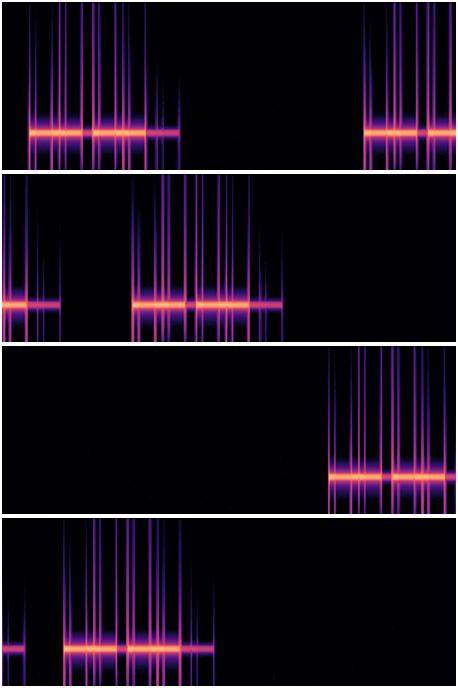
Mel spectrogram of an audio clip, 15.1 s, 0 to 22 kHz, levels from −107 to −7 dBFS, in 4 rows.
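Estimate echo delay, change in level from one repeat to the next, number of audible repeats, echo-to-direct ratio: 50 ms, no regular repeats, 2, -2.5 dB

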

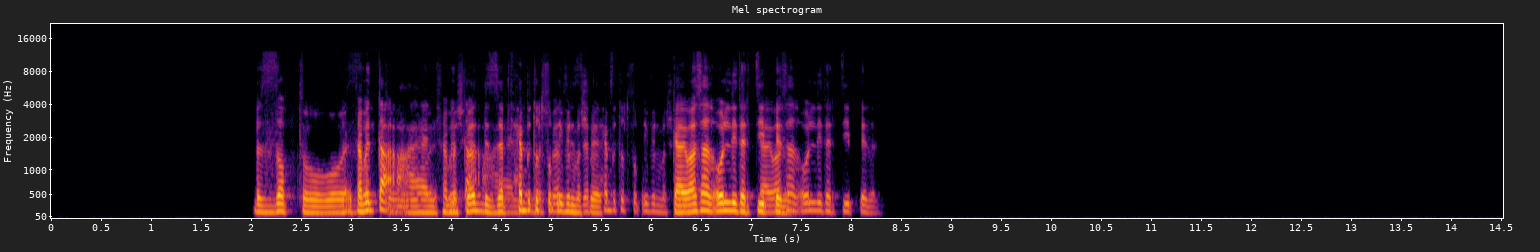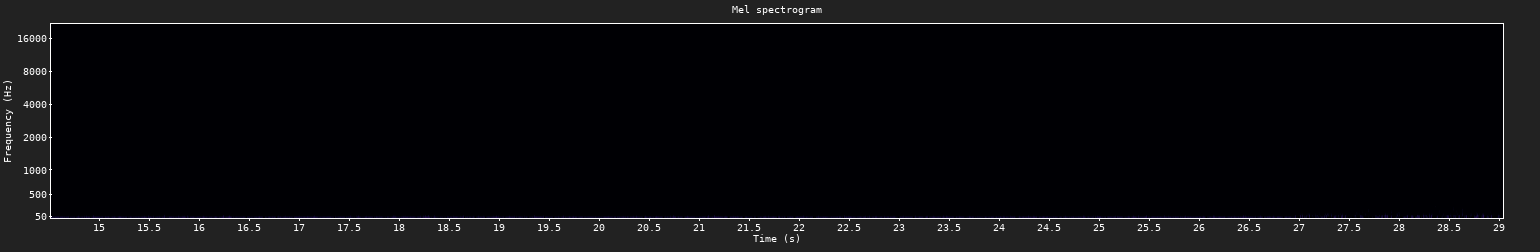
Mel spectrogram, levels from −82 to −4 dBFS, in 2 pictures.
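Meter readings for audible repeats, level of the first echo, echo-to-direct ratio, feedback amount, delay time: 1, -9.5 dB, -9.5 dB, no regular repeats, 853 ms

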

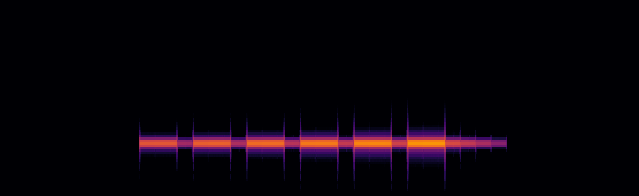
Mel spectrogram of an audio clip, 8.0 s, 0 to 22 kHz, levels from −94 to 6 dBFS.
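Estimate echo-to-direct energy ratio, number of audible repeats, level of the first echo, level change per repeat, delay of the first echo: -19.0 dB, 3, -20.0 dB, -6.5 dB, 192 ms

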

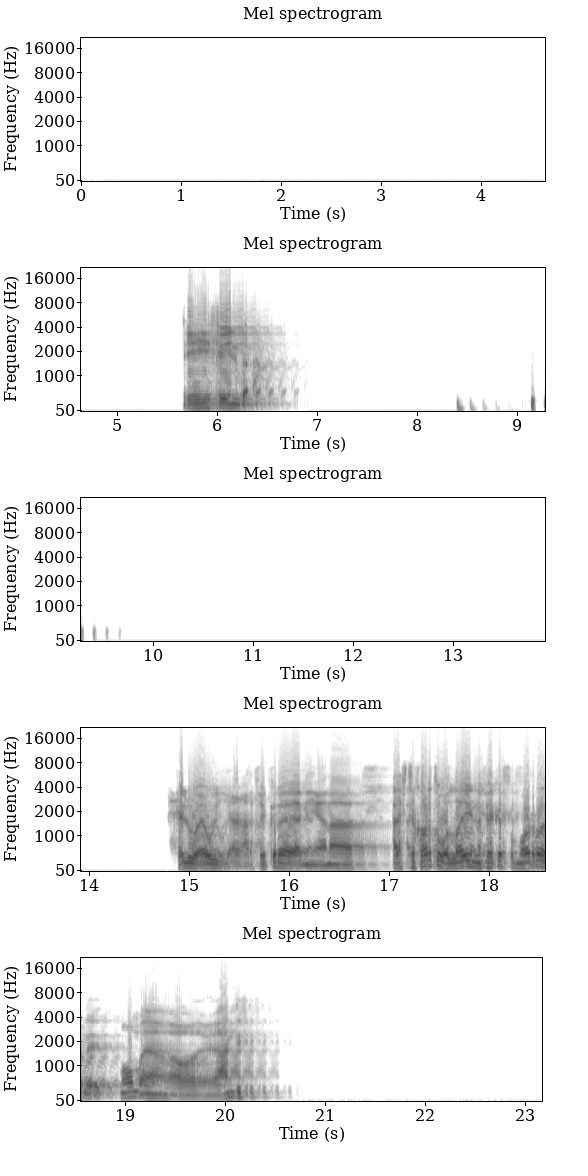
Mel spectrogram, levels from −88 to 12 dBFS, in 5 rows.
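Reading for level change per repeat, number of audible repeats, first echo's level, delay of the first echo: -8.5 dB, 3, -13.0 dB, 128 ms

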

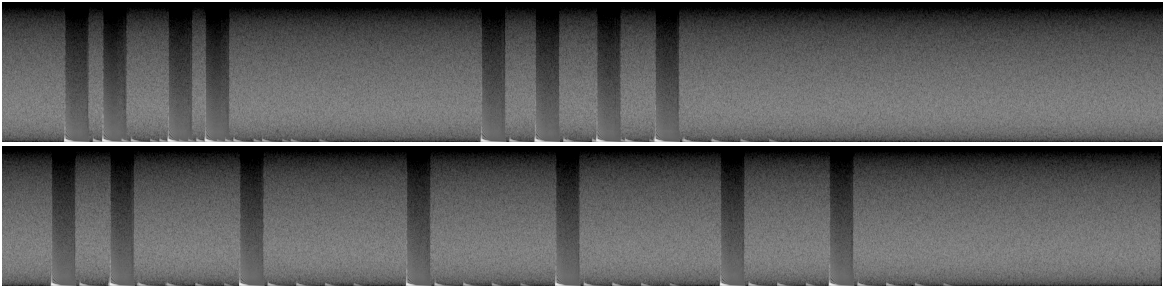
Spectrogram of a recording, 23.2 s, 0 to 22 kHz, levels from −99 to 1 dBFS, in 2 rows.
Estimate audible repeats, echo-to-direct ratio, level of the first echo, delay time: 3, -19.0 dB, -20.0 dB, 286 ms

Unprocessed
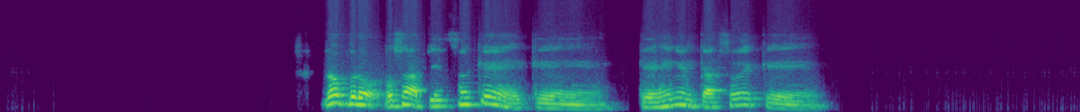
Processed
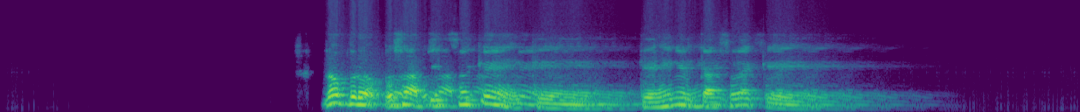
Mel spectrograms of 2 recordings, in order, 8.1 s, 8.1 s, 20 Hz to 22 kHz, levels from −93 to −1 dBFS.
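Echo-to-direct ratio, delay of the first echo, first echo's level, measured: -9.5 dB, 262 ms, -10.0 dB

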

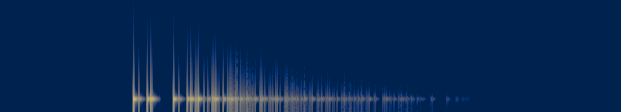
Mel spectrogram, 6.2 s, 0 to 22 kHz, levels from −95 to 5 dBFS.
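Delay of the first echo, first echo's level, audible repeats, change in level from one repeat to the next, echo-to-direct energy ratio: 52 ms, -17.5 dB, 11, no regular repeats, -0.5 dB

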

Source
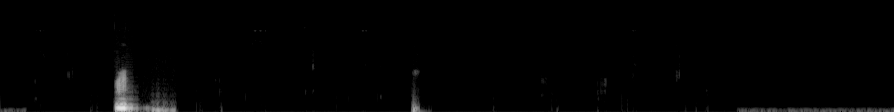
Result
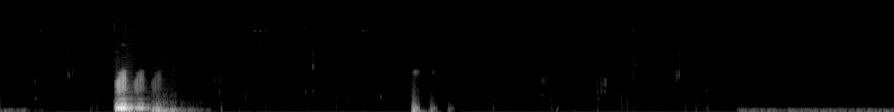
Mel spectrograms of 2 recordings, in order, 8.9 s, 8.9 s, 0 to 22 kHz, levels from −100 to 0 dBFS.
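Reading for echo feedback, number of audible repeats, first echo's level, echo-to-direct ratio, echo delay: 21%, 2, -19.0 dB, -19.0 dB, 177 ms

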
